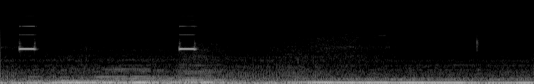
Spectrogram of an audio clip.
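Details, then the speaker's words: 2012 Nissan Murano with blown head gasket, seventh day after adding K-Seal Ultimate: low, even idle rumble, steady with no misfire or stumble, two short chimes heard; engine running normally. "hello today is the seventh day of this trial of the K seal ultimate product I added 7even days ago just exactly about this time and all these days has been uh working looking pretty good"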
